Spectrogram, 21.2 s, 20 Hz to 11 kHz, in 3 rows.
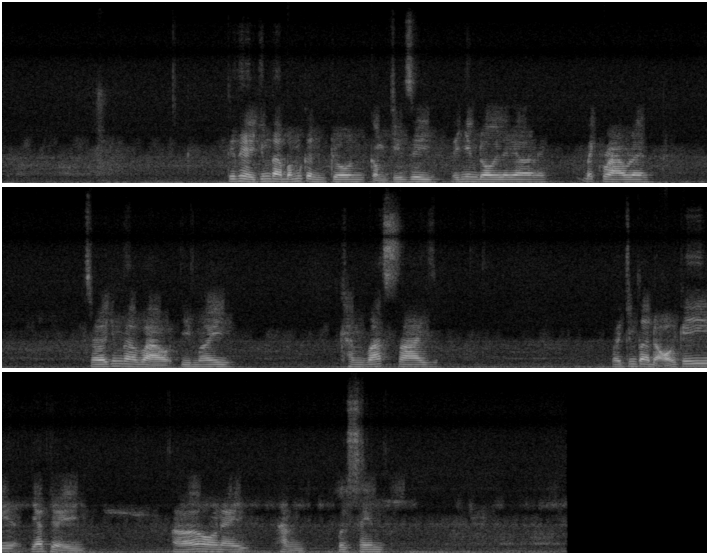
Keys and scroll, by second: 5.2 ctrl+j.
